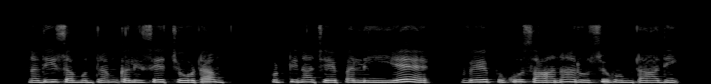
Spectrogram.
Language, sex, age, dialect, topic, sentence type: Telugu, female, 18-24, Southern, agriculture, statement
